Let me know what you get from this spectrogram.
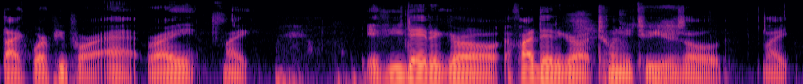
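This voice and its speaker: A man's voice: low-pitched, lively intonation, normal speed, a little mellow, dry recording. A man in casual podcast chat, slangy and teasing, repeating himself as he argues. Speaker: podcast co-host.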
